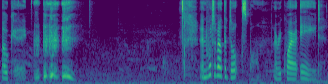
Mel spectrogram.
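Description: Excitable high-voiced woman gamer. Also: takes it slowly, gravelly, slight background noise. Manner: excitable, talks to herself and her characters. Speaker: gamer playing and role-playing for an audience. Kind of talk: casual playthrough commentary with in-character replies.

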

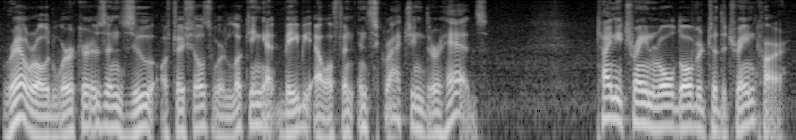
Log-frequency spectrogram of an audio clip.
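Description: A man narrating a children's storybook from a script in an expressive, clearly paced manner. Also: fairly low pitch, moderate pace.

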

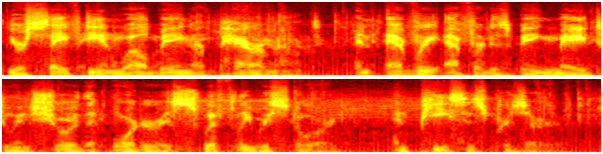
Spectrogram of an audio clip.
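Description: A man's voice: deep voice, a little fast, sharp tone, a little hiss or hum, poor audio. A man playing a grave, resolute government minister giving a formal, solemn address to the nation in a drama. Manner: solemn, oratorical. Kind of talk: formal scripted televised address.

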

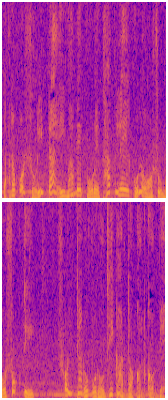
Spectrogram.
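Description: An actor playing an older, superstitious village uncle in a cartoon, admonishing and insistent. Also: male voice, high-pitched, wildly swooping pitch, unhurried, heavily acted. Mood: insistent, grave. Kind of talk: cartoon ghost-story dialogue. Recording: noisy ambience behind the voice.

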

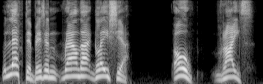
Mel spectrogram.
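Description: Cheeky male crewman, played by a man, laid-back, wry, casual, slightly high, lively pitch, sci-fi comedy audiobook. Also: slow, no echo, clean studio sound, full character voice.

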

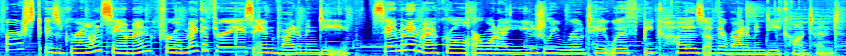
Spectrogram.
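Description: Female vlog narrator, higher register, scripted instructional voice-over with light music underneath. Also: moderate pace, hardly any pauses, darkish tone. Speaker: pet channel host. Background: background music.

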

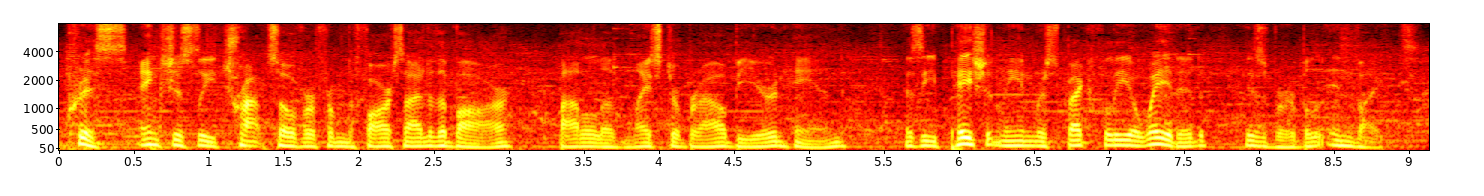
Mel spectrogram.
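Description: A man's voice: deep voice, moderate pace, faint music behind. An American man narrating an audio drama in a scripted, dramatic storytelling style.

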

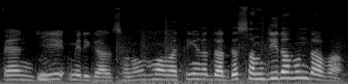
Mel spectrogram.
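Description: A woman acts out a middle-aged mother pleading to see her married daughter. Her fairly high voice protests earnestly, and faint music plays behind her. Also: brisk, a little mellow, natural voice. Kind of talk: homemade family drama skit.

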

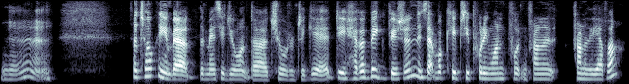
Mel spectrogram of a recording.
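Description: A woman's voice: medium pitch, brisk. A woman, a podcast host putting questions to a guest in a conversational way. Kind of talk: conversational interviewing.

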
